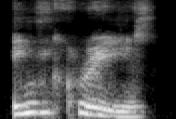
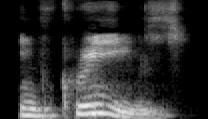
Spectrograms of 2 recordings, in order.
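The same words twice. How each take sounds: First: The stress is on the first syllable. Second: The stress is on the second syllable. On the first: It is a noun. "Now and verb" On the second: It is a verb. "Now and verb"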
